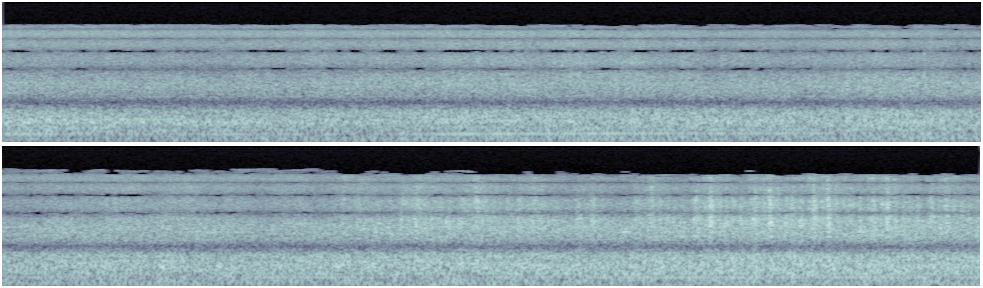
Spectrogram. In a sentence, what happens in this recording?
Engine running continuously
